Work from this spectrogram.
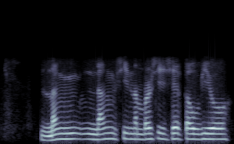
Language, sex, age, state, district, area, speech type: Manipuri, male, 18-30, Manipur, Senapati, rural, conversation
